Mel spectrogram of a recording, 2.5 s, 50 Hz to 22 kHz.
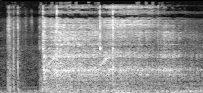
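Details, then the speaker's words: Winch pulling a 1985 Ford F350 dually (460 big block, C6 auto), parked in a barn about 12 years and dragging: strained motor whine with rough mechanical grinding; owner suspects the much-used winch's gearbox is going out, not confirmed. "Winch ain't liking this. I think the gearbox is going out on my winch. Put it in gear. That went pretty good. Yeah. Except for the sounds my winch is making."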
